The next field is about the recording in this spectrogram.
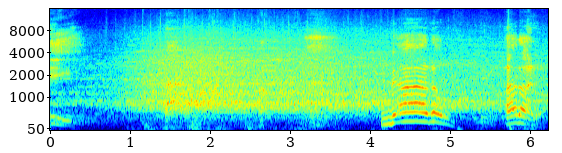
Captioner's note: applause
